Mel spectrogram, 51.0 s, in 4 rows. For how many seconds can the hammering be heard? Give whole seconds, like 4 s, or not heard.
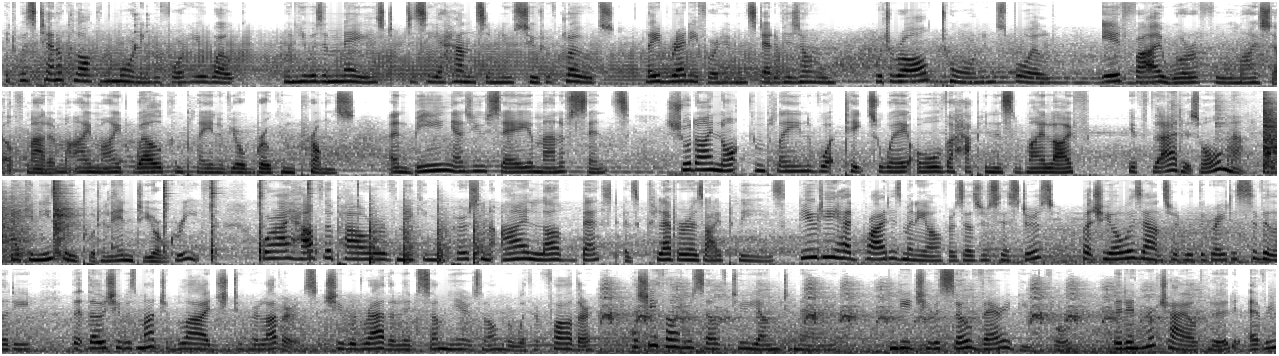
8 s.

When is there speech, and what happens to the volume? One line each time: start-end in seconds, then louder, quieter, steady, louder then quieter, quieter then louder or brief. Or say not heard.
0.0-50.9 steady.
